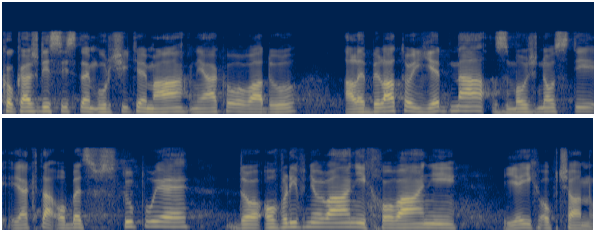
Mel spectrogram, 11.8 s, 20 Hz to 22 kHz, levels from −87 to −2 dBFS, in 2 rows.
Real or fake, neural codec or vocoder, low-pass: fake; codec, 16 kHz, 4 kbps, X-Codec, HuBERT features, trained on LibriSpeech; 7.2 kHz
